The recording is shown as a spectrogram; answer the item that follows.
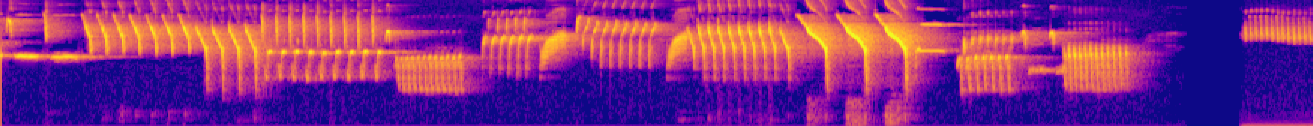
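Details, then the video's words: Singing yellow canary: a thin whistle opens into dense high trills, a low buzzy rattle, swelling rolling tours and sharp descending sweeps, then a brief quiet gap before a last high trill. "Muhteşem Kanarya Sesi: Sarı Kanarya'nın Efsanevi Ötüşü"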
